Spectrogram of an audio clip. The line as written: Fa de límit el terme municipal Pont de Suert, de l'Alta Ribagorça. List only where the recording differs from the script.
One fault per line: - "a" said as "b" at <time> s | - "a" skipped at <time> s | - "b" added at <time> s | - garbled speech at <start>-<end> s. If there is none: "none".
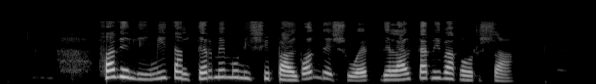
none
